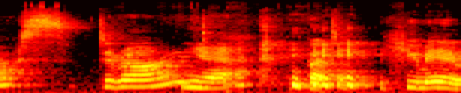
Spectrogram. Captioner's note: laughs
